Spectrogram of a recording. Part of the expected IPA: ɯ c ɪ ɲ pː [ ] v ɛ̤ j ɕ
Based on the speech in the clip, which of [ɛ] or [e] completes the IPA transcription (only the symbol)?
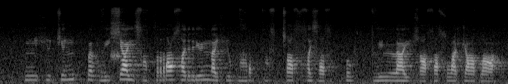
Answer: ɛ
